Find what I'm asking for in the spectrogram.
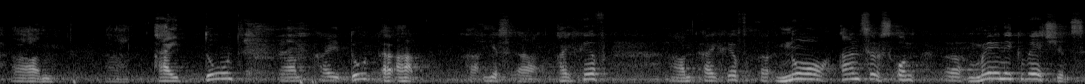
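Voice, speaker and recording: A man with a non-native accent speaks very slowly in a high pitch, leaving long, frequent pauses. Audible room echo surrounds his voice. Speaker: scientist. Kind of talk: Q&A after a lecture. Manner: halting.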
